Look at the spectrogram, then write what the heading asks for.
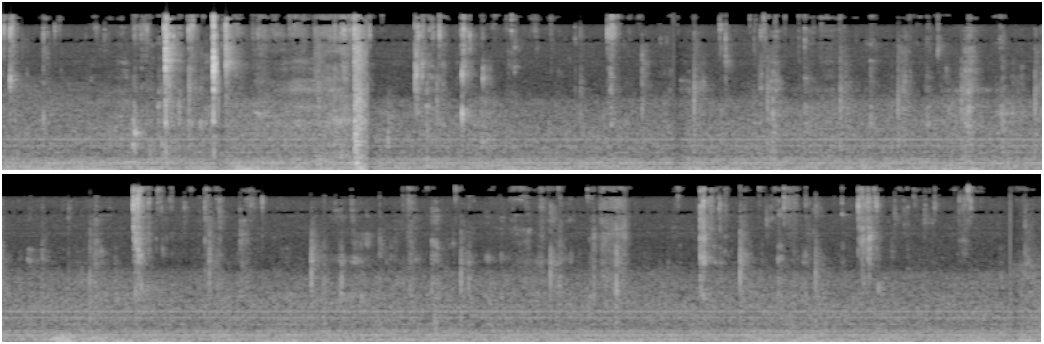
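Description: Close-miked chewing and biting of saucy pork bistek eaten by hand, with many small wet mouth clicks throughout. A steady low hum runs underneath.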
